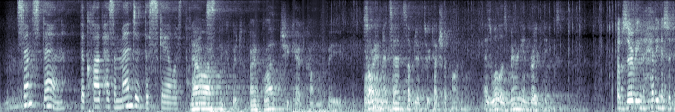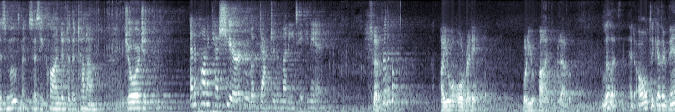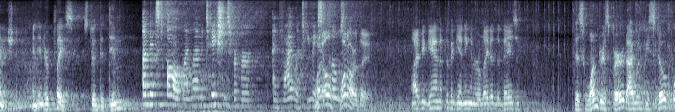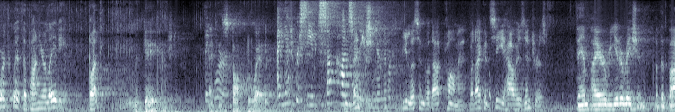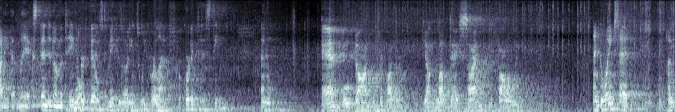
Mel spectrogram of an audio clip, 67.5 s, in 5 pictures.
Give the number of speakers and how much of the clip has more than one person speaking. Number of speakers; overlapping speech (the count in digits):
10, about 8%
